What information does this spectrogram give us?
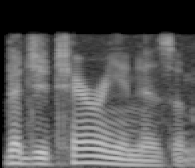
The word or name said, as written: vegetarianism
